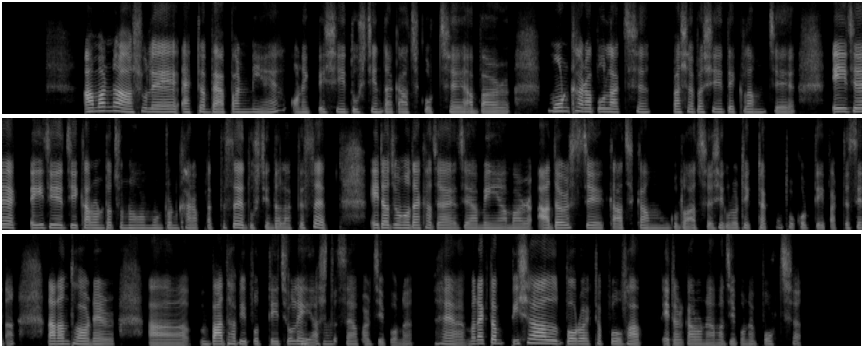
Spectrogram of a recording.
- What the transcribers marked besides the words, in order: in English: "others"
- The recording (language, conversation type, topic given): Bengali, advice, জাঙ্ক ফুড থেকে নিজেকে বিরত রাখা কেন এত কঠিন লাগে?
- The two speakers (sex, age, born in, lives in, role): female, 25-29, Bangladesh, Bangladesh, advisor; female, 55-59, Bangladesh, Bangladesh, user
